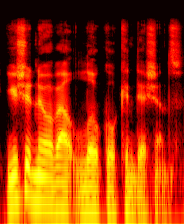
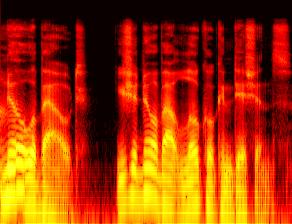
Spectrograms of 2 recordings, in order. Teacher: When we say the words know and about quickly together, our lips have to physically push forward, which naturally creates a W sound to bridge the gap.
